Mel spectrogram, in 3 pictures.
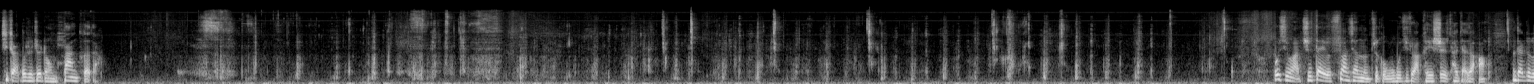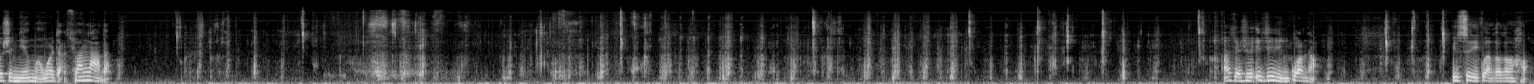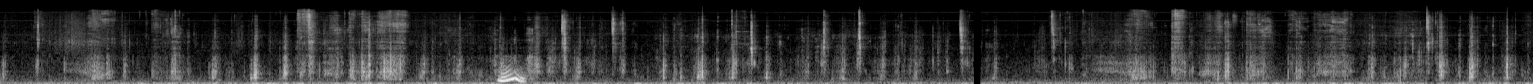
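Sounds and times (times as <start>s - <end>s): chewing with sharp clicks: 2.4s - 12.4s, 16.5s - 18.6s, 20.4s - 27.6s, 28.7s - 29.8s, 36.0s - 41.4s, 42.5s - 46.0s.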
